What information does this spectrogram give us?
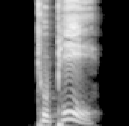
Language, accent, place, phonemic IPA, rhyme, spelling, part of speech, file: German, Germany, Berlin, /tuˈpeː/, -eː, Toupet, noun, De-Toupet.ogg
- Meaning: toupee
